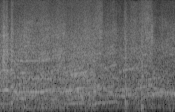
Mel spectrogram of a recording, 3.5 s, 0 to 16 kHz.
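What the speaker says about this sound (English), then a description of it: "If you go on board with him, he's obviously going to be over revving the engine." An F1 car at the Mexican Grand Prix, stuck in first gear, over-revs with a sustained high engine whine over steady broadband roar and track noise. Brief tire-scrub bursts cut in near the end.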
